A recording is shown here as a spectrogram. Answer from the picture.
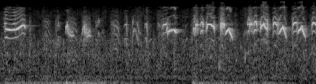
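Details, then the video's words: Lively crimson sunbird song: a high, wavering opening note followed by a rapid string of sharp, slurred twittering notes rising and falling, almost continuous for three seconds. "MASTERAN SOGON FULL NEMBAK! Suara Sogon Gacor Panjang"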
